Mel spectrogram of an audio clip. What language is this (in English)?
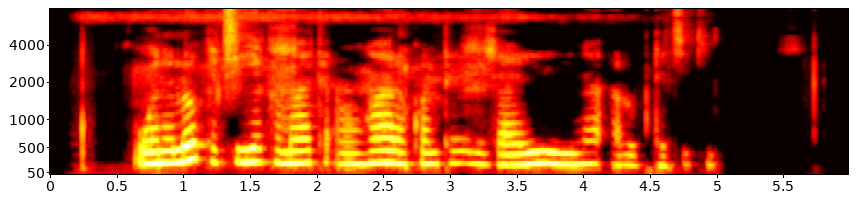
Hausa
